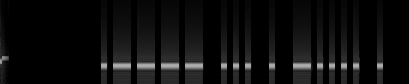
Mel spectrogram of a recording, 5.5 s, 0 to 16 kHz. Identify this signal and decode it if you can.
Morse code, heard as a keyed tone, about 15 wpm, 700 Hz. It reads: 1SE6E
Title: Five Challenging Letter-Number Combinations 15wpm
